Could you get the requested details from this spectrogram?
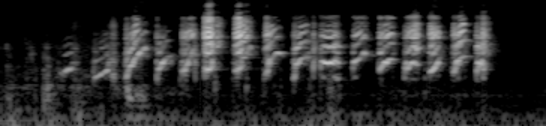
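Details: A pet male Quaker (Monk) parakeet, frightened indoors by an unfamiliar object, apparently a guitar, gives a rapid run of harsh, rising fear squawks, about three per second.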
